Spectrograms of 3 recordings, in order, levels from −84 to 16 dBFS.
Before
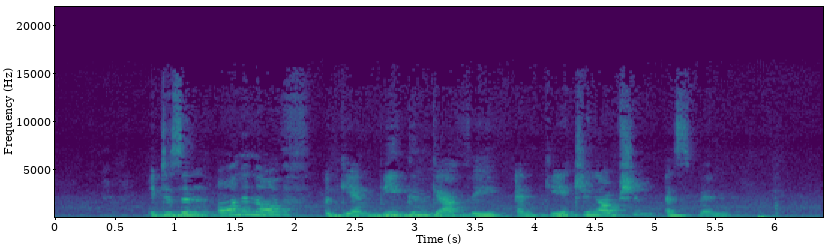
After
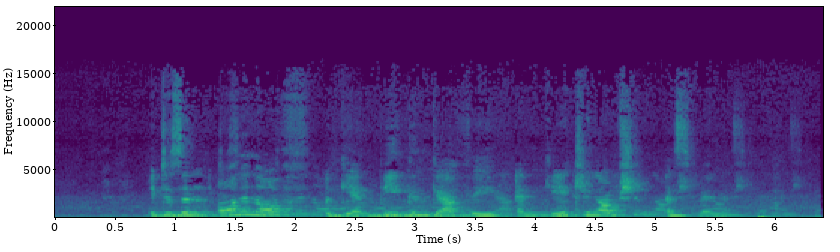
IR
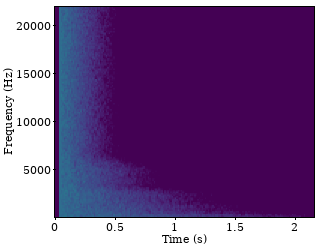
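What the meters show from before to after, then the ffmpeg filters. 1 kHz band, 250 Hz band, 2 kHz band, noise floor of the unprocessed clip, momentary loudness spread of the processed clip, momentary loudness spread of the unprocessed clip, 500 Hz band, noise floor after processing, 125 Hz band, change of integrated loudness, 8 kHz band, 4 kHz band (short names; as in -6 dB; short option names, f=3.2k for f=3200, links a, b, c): +5.0 dB, +5.0 dB, +5.0 dB, -47 dBFS, 10 LU, 10 LU, +5.5 dB, -42 dBFS, +5.0 dB, +5.0 dB, n/a, +5.0 dB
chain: -filter_complex "[0:a]asplit=5[a][b][c][d][e];[b]adelay=474,afreqshift=70,volume=-17dB[f];[c]adelay=948,afreqshift=140,volume=-23.7dB[g];[d]adelay=1422,afreqshift=210,volume=-30.5dB[h];[e]adelay=1896,afreqshift=280,volume=-37.2dB[i];[a][f][g][h][i]amix=inputs=5:normalize=0,volume=5dB"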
